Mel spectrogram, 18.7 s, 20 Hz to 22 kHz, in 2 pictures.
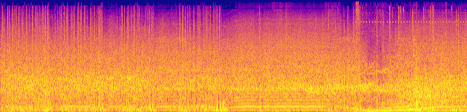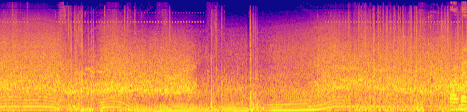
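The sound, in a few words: Mitsubishi Lancer Evo car driving in video game Forza Horizon 5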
